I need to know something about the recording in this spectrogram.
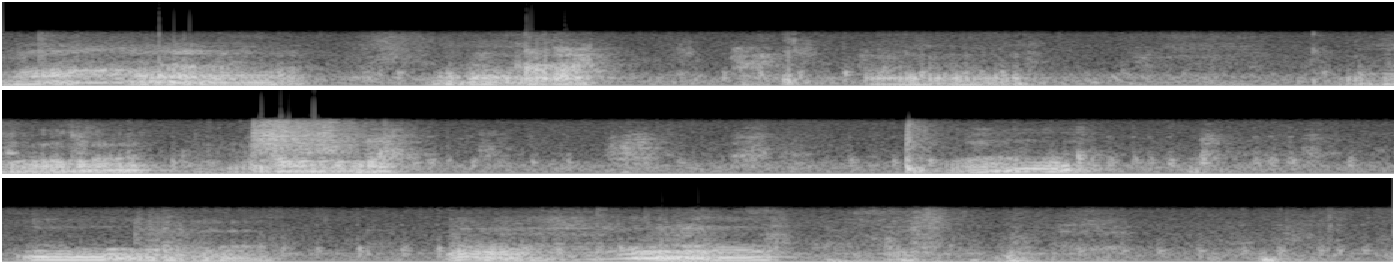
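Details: Two Newfoundland siblings wrestling in play indoors, an older German Shepherd nearby; low rumbling growls and grumbling vocal bursts come in repeated bouts every second or two, some rising into higher moaning whines, over steady background hiss.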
